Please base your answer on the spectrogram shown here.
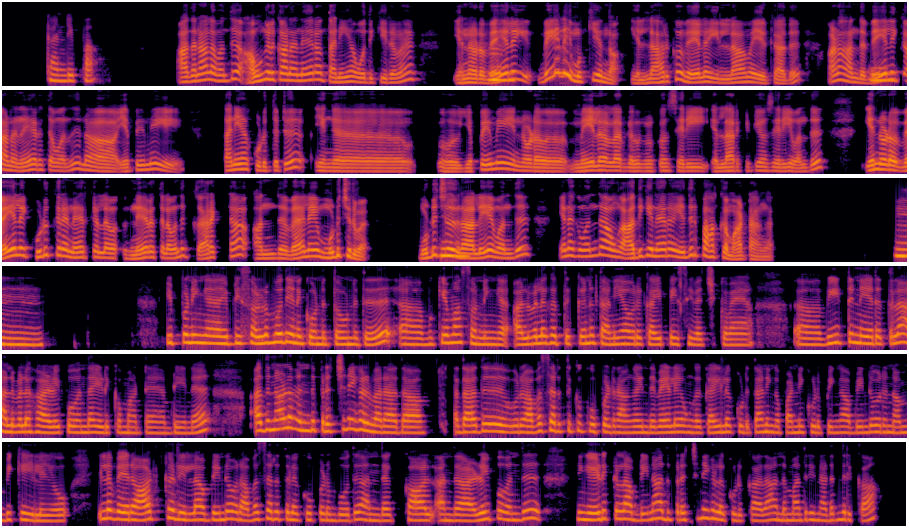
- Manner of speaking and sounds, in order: drawn out: "எங்க"; inhale; breath; inhale; inhale; tsk; other noise; inhale
- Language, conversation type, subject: Tamil, podcast, வேலை-வீட்டு சமநிலையை நீங்கள் எப்படிக் காப்பாற்றுகிறீர்கள்?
